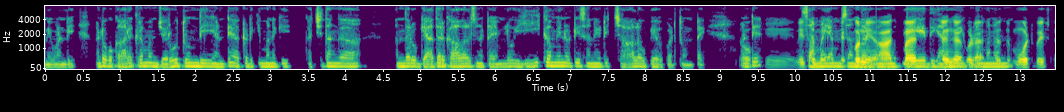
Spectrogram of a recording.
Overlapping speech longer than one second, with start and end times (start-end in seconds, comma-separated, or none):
10.2-12.8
